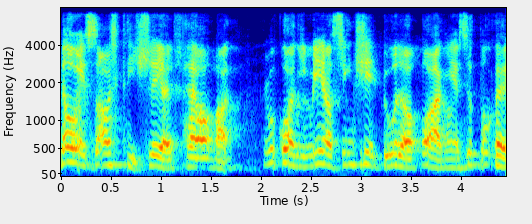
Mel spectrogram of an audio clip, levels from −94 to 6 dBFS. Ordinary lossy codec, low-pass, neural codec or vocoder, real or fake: none; 7.2 kHz; codec, 24 kHz, 1.5 kbps, HILCodec; fake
